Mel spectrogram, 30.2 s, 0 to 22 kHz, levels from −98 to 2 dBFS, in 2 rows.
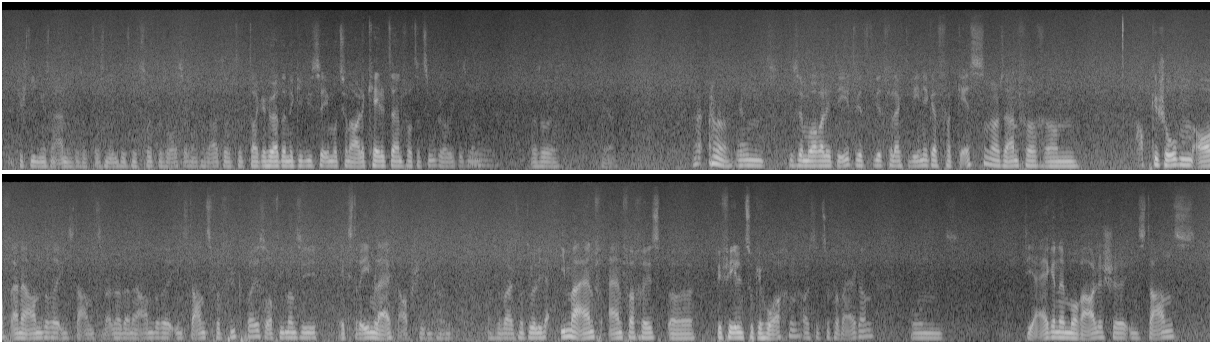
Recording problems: hiss; loud; throughout; 9 dB below the speech

